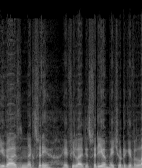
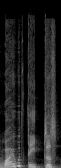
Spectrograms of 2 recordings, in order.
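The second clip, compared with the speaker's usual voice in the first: angry; 10 semitones higher than usual. Real, not acted. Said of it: "I'm sorry I'm getting angry".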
